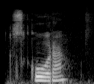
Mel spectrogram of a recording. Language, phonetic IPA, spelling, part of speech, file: Russian, [ˈskorə], скоро, adverb / adjective, Ru-скоро.ogg
- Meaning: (adverb) 1. soon 2. speedily, quickly; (adjective) short neuter singular of ско́рый (skóryj)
